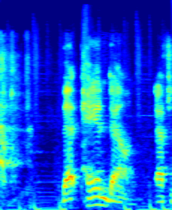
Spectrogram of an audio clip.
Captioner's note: laughing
